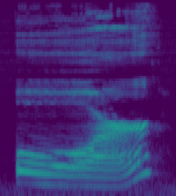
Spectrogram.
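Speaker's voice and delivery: "Or," held long and low, with a rise at the end; drawn-out sound demo. Shown as a demonstration. Teacher leading the class in saying the sound together, drawn-out demo. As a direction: stretch "Or," into one long, loud sound. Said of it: "Let's say this one together".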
